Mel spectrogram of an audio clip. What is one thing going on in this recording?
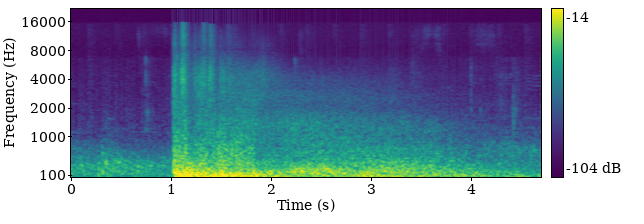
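Heavy naval guns fire with a deep boom that rumbles away.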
